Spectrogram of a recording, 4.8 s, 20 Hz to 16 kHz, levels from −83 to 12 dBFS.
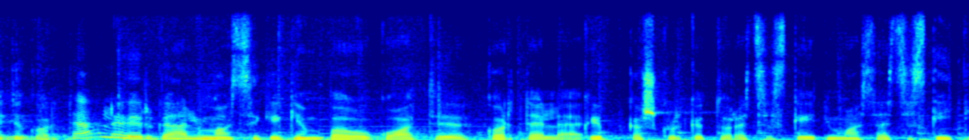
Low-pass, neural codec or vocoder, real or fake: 14.4 kHz; vocoder, 44.1 kHz, 128 mel bands every 256 samples, BigVGAN v2; fake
